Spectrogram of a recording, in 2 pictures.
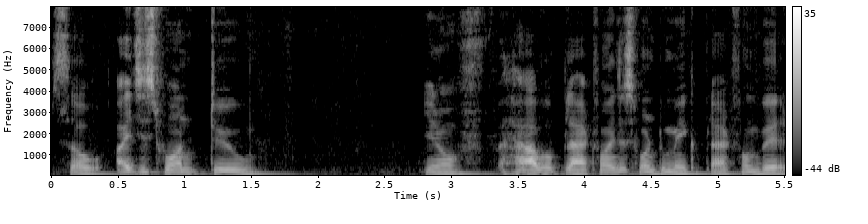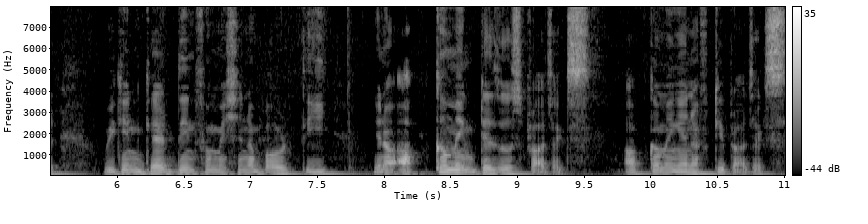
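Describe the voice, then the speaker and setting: With an Indian accent, a man speaks at a fairly quick pace in a medium, somewhat breathy voice of dark, mellow tone, flat and monotone in intonation, with long, frequent pauses and audible room echo. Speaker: software developer streaming live coding. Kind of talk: live coding stream with chat interaction. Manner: casual, thinking aloud with fillers.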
